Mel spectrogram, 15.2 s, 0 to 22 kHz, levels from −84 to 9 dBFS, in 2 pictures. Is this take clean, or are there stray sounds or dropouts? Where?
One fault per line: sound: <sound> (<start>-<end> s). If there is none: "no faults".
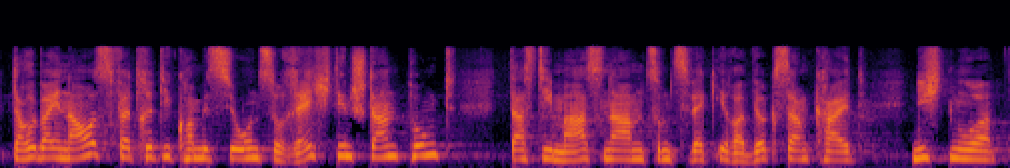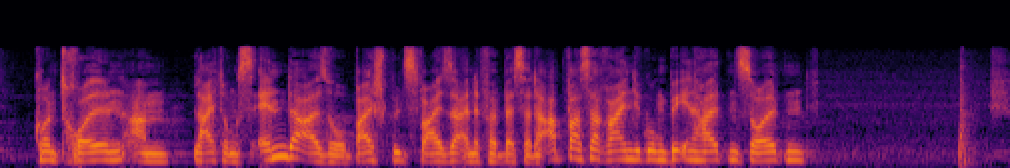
sound: thud (14.8-14.9 s)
